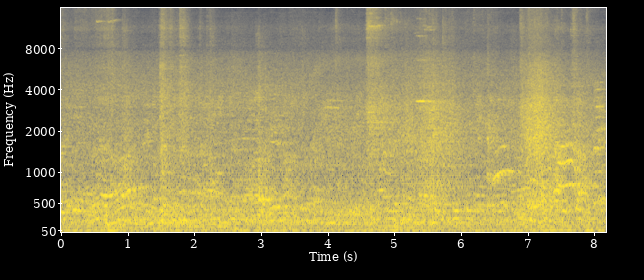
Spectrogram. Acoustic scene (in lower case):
cafe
